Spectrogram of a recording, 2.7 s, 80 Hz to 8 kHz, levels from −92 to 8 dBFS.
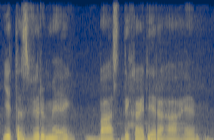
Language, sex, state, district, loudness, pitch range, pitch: Hindi, male, Arunachal Pradesh, Papum Pare, -21 LUFS, 105-120 Hz, 115 Hz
